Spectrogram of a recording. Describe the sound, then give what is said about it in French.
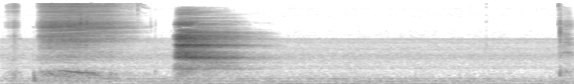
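A single deep breath taken to calm down: a long airy inhale, then a louder, rushing exhale that fades into quiet room tone. No one speaks. “D'ailleurs, je pense qu'on va prendre une grande respiration pour juste euh, calmer.”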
